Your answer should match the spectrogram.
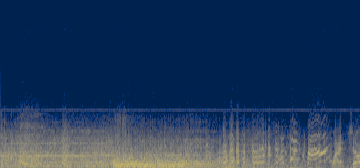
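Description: Cartoon crash sound effect of a flying saucer smashing down through a barn roof. A busy, steady sound with held tones comes first. About two seconds in, a loud burst of crashing noise begins and lasts over a second. It is followed by a run of short, quickly rising-and-falling calls.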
